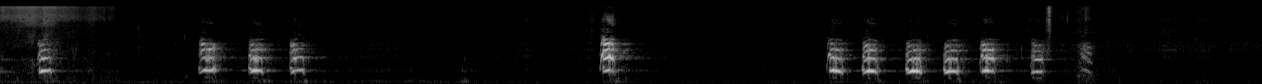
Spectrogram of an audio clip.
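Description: Beagle puppy barking on a rabbit's scent trail: one bark, a quick run of three, a single bark, then a run of about seven barks in quick succession near the end.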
